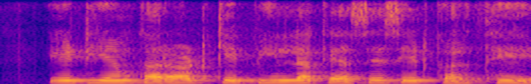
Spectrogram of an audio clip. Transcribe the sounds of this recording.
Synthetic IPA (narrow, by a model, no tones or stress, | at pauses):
eːʈijɛmkaːɾaːʈkepiːnlakɛːseseːʈkɐɾt̪ʰeː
